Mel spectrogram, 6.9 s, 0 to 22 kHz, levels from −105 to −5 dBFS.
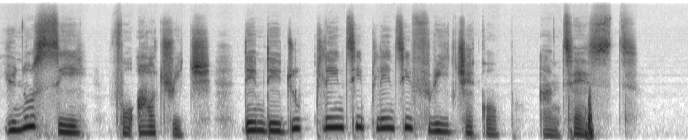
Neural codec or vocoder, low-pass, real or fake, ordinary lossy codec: none; 19.8 kHz; real; none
